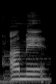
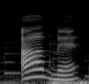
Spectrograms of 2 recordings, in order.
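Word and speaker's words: 雨: karaoke stream or something is a little higher like it has an accent ame and ame is rain do you want some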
